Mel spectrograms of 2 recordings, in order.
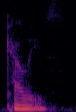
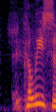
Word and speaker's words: Kelis: Is that how you say it? K-E-L-I-S? – I think it's Kelis. – Kelis? – Yeah. I don't think it's Kelly's. Like, this is Kelly's Toyota Honda.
